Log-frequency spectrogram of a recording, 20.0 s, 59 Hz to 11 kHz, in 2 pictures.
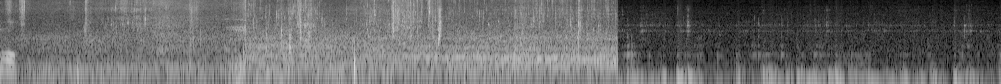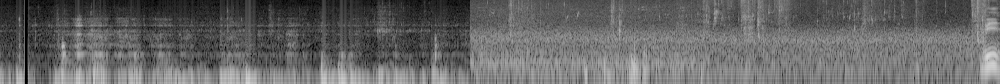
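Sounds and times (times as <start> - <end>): wind on microphone: 0.0 - 18.2
oars splashing in water: 0.6 - 6.2, 14.7 - 20.0.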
